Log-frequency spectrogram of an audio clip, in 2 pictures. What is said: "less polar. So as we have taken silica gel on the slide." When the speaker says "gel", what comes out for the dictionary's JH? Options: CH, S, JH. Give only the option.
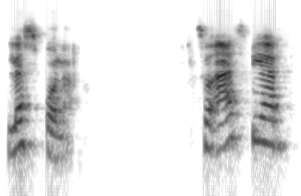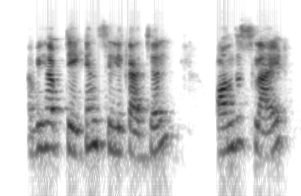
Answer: CH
